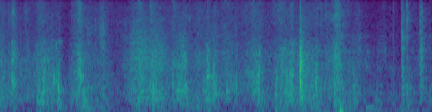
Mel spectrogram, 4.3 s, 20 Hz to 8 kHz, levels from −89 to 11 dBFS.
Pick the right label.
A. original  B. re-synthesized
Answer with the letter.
A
